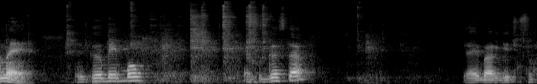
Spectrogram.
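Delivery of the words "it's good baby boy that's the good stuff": sweet pet talk, pitched high. Real, not acted. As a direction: coo up high like talking to a puppy. Baby talk to the dog.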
